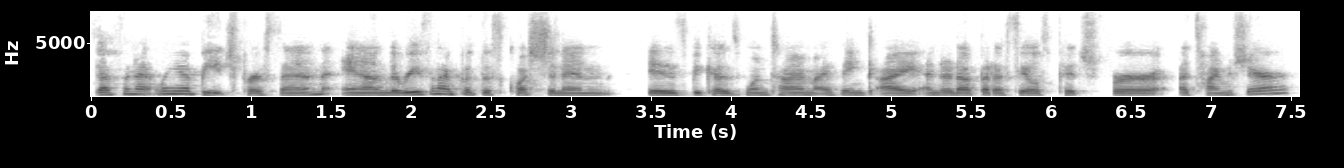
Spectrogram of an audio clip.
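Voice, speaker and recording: Podcast host, Texan woman, low pitch, relaxed and chatty, lo-fi remote call sound. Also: brisk, few pauses. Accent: Texas. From United States. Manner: relaxed, with frequent ums and restarts. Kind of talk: casual conversational interview. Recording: dull lo-fi audio.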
